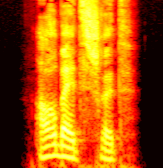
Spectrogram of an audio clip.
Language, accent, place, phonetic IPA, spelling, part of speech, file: German, Germany, Berlin, [ˈaʁbaɪ̯t͡sˌʃʁɪt], Arbeitsschritt, noun, De-Arbeitsschritt.ogg
- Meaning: step/stage in a multi-stage process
